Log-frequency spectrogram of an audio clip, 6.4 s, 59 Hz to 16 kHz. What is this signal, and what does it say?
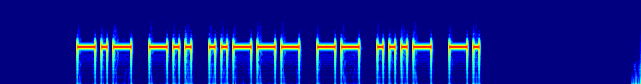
Morse code, heard as a keyed tone, about 24 wpm, 700 Hz. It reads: KD2MVN
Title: Speed Racing - USA 2x3 Call Signs 20wpm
